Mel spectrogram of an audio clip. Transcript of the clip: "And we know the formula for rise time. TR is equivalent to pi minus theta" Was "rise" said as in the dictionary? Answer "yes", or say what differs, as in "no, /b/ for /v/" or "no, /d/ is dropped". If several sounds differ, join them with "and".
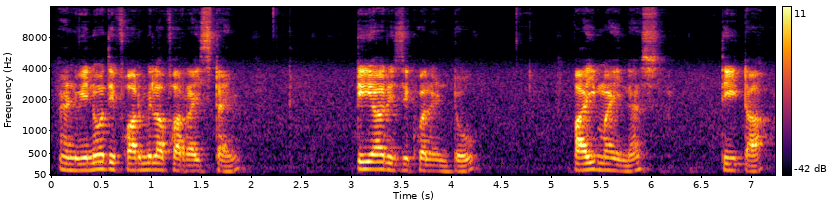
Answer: no, /s/ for /z/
